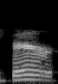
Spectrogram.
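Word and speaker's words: Bexar: Tandy and Miss tomboy I know how to to pronounce it now it is Bear County um the farm near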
